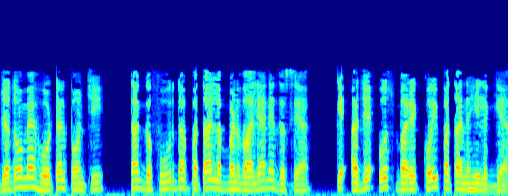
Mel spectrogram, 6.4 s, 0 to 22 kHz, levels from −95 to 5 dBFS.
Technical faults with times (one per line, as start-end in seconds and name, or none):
0.00-6.35 AAC compression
